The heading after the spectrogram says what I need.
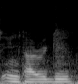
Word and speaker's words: interrogate: second syllable as well so the word given to us interrogate is a verb and we said the rule governing this is that the second syllable is stressed so in option b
